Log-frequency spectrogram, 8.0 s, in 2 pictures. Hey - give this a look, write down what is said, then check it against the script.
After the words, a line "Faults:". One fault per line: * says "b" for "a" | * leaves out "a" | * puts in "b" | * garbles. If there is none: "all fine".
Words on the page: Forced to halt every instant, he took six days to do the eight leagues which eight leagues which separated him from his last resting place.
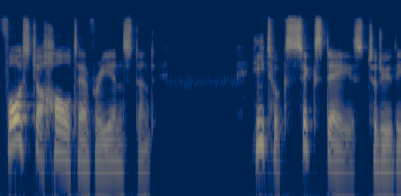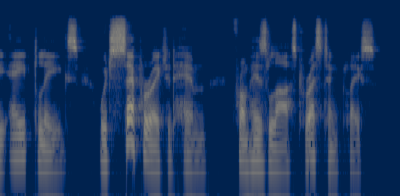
Forced to halt every instant, he took six days to do the eight leagues which separated him from his last resting place.
Faults:
* leaves out "eight leagues which"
